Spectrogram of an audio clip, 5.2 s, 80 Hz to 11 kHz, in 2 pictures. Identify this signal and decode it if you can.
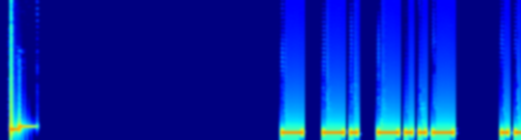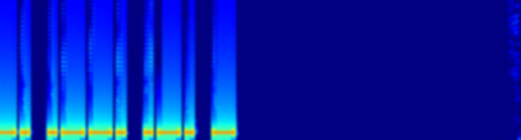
Morse code, heard as a keyed tone, about 36 wpm, 700 Hz. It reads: TNX RPRT
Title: Practice QSO - Exchange 2 - Info - 35wpm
